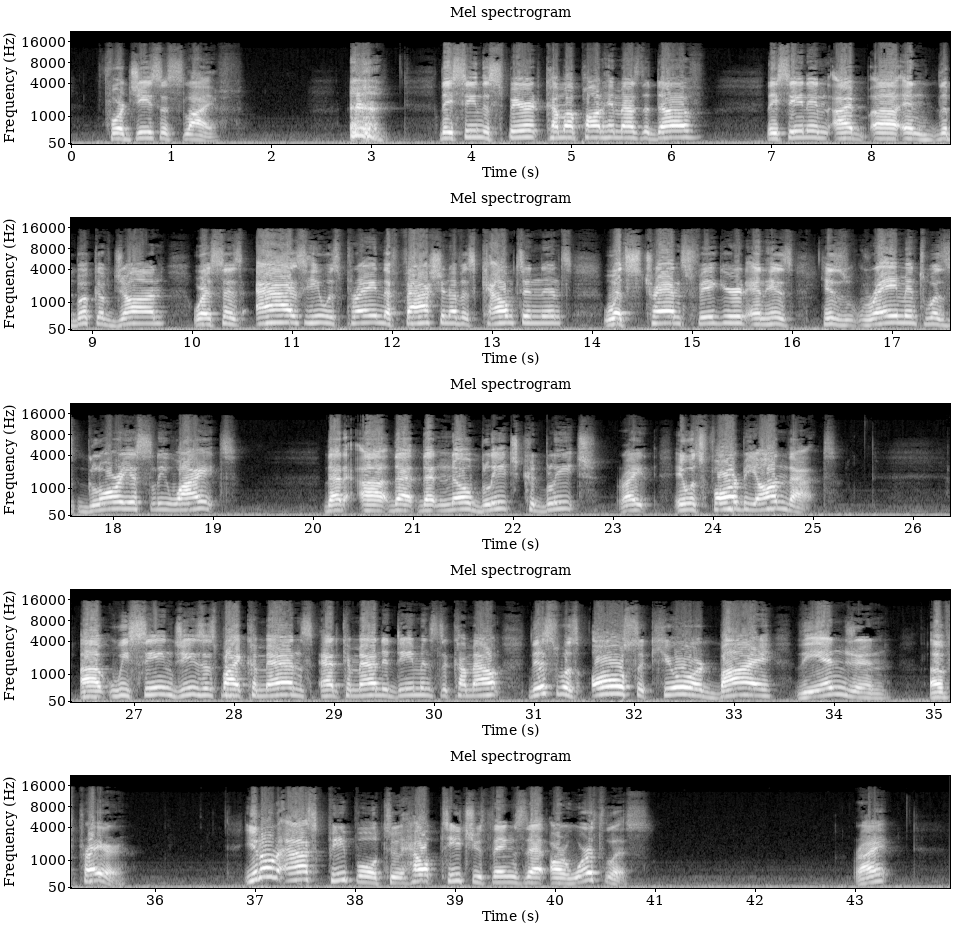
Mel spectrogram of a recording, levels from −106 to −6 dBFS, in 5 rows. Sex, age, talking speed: male, 30-49, 125 wpm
